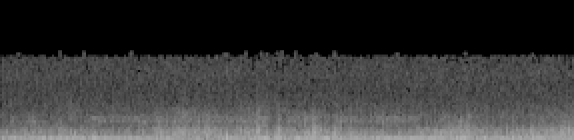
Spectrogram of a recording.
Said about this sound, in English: It's still raining some, though the clouds are breaking. Listen to the wind and the corn. Isn't it eerie?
